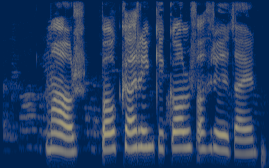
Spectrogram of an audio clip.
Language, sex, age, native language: Icelandic, female, 14, Icelandic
